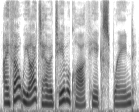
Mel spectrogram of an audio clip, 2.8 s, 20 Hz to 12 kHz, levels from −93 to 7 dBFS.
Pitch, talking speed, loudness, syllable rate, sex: 215 Hz, 215 wpm, -18 LUFS, 5.3 syllables/s, female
